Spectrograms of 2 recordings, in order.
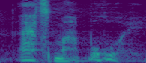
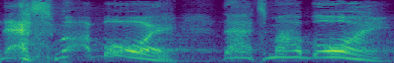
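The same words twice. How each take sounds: First: Soft, quiet and tender with a lift at the end; tender father. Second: High, loud and slow, bursting with pride; proud father's shout. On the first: Prodigal's father forgiving his son, soft and tender. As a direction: murmur it with gentle love. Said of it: "the father of that prodigal says". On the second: Father in the stands shouting over the crowd, proud high yell. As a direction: bellow it across the ballpark. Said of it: "pointing his finger, going". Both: Retold or imitated.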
